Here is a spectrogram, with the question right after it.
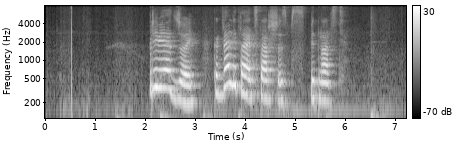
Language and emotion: Russian, positive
